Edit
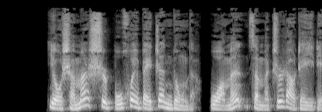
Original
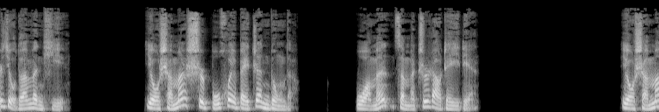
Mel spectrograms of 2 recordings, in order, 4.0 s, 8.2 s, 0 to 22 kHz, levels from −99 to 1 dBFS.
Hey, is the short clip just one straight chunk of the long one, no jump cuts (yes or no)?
no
